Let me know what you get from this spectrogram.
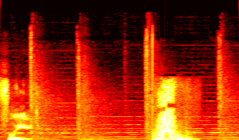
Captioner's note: blast impact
